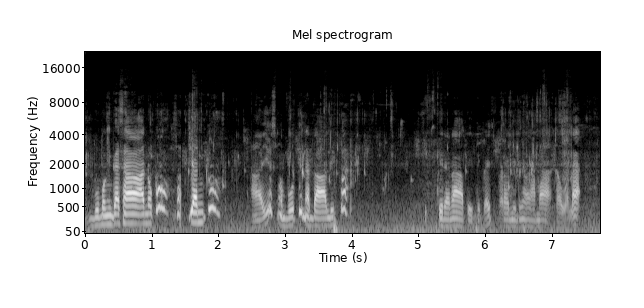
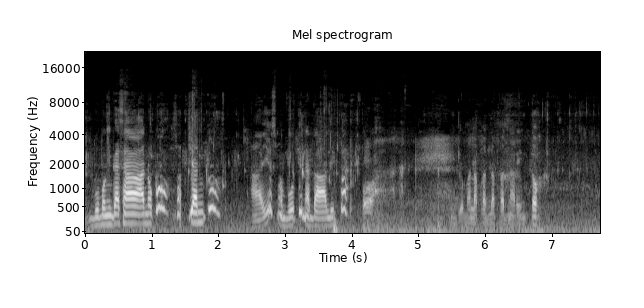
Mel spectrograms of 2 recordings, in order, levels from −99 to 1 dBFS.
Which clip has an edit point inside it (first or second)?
second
